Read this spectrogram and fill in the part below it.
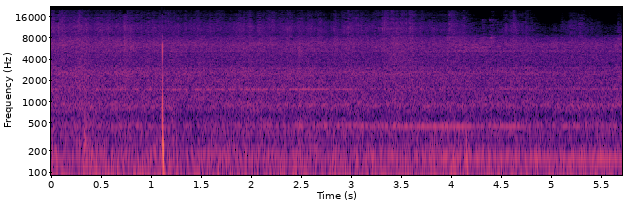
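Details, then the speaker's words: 2022 Mesa Ridge S-Lite 262RL slide-out extending on 110 V shore power: low even motor drone with one sharp click, the click indicating the slide is fully extended; normal operation. "There's that clicking noise though. So that's the sound you want to hear or listen for, and that'll be your indicator that it's fully exte"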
